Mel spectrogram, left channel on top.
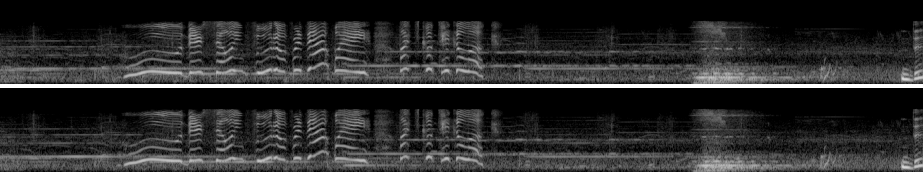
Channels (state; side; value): normal; both; correlation 0.67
